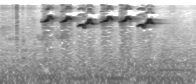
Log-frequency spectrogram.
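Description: Cinereous Tit song: six quick high, whistled two-note phrases repeated at a brisk even pace, alternating slightly higher and lower, with faint low background noise.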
